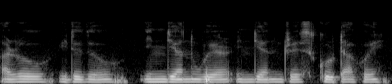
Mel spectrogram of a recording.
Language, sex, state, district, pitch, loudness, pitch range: Nagamese, male, Nagaland, Kohima, 115 Hz, -20 LUFS, 115-120 Hz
